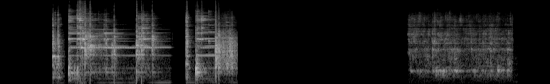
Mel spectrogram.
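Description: Crushed ice rattles and clinks sharply inside a cocktail shaker holding gin and vermouth in a few quick bursts, then after a pause the drink is strained steadily into a glass. Fairly loud, with no talking.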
